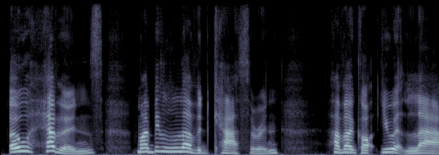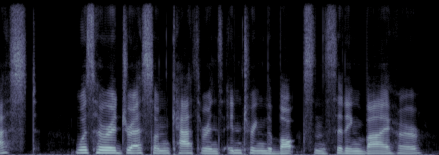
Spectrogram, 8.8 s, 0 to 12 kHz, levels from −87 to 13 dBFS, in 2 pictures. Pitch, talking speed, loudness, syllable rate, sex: 205 Hz, 155 wpm, -21 LUFS, 5.0 syllables/s, female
